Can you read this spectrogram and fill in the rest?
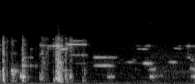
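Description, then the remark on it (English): A rapid run of electronic keypad dialing tones, short beeps in quick succession, crowded at first and then a few separate evenly spaced presses, heard clearly with no talking, as a phone is redialed to call back Prosper Eagles head coach Brandon Schmidt on a hotline. “We're going to call him back and try him again.”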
